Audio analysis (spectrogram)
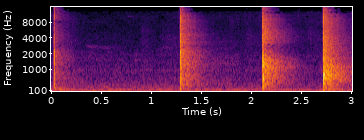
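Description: Four sharp, crisp hand claps from a single person demonstrating how an audience begins to applaud after an astounding performance, spaced slowly at first and then coming a little quicker, each one bright and percussive against quiet background with no talking.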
